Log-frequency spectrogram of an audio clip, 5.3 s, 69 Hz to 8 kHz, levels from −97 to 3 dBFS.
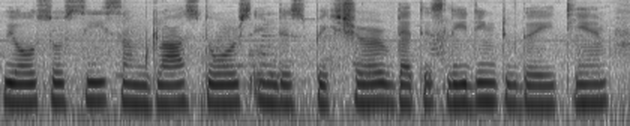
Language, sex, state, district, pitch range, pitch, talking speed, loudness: English, female, Assam, Kamrup Metropolitan, 165-175 Hz, 170 Hz, 170 wpm, -16 LUFS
